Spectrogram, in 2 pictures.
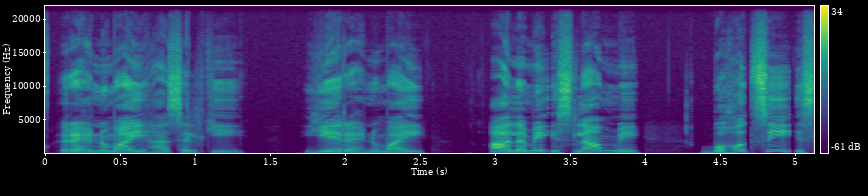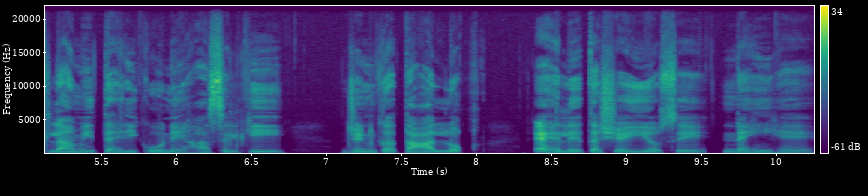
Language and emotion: Urdu, neutral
